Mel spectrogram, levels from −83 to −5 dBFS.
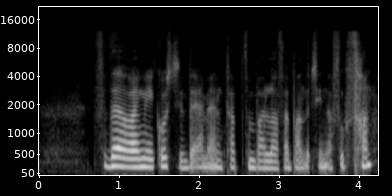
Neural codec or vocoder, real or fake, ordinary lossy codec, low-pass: codec, 24 kHz, 0.9 kbps, WavTokenizer, medium speech release version 1; fake; Opus, 16 kbps; 10.8 kHz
